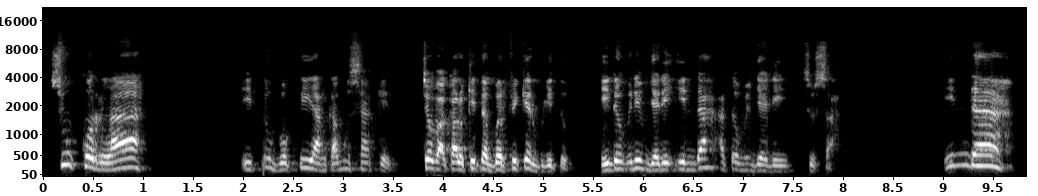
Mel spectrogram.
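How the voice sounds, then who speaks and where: A man's voice: fairly high pitch, breathy edge, dry recording. A middle-aged man teaching a religious class, talking conversationally, asking his listeners questions and telling stories. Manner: conversational, questioning the audience, storytelling.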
